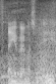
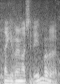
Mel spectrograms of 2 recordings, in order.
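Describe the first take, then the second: First: Lower, softer, put-on formal voice; mock posh thanks. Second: Said in the usual way. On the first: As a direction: say it like a stuffy gentleman. Repeat, posher and lower.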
